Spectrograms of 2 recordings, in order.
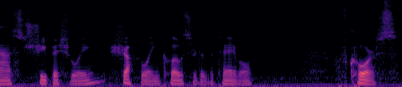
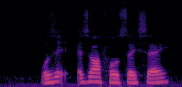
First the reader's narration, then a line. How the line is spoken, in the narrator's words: Hem asked, nervously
